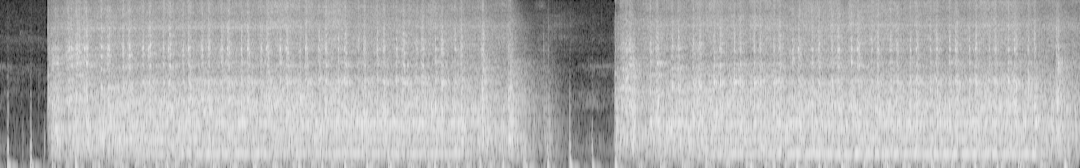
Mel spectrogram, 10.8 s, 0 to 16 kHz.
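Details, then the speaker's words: 1986 Honda TRX125 FourTrax ATV, key on, starter button, fuel on reserve and reaching the carb: two long spells of quick, even starter churning, about four beats a second, with no catch or firing; dirty carburetor blocking fuel. "You figure we would have hit by now with that."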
